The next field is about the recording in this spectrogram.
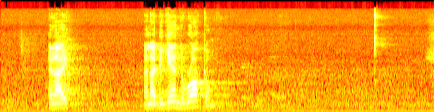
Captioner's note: smacks lips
